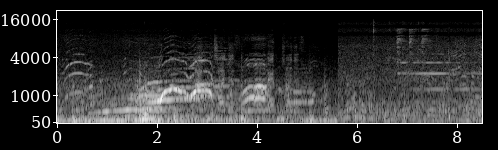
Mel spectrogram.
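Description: Several passengers whooping and shrieking in rising-and-falling cries over the low rumble of a steep open railway carriage descending. About halfway through the cries stop and background music takes over.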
